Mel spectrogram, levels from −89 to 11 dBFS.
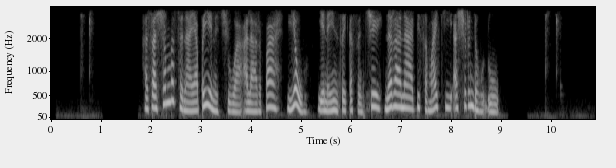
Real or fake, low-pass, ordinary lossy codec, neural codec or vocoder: real; 3.6 kHz; MP3, 32 kbps; none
